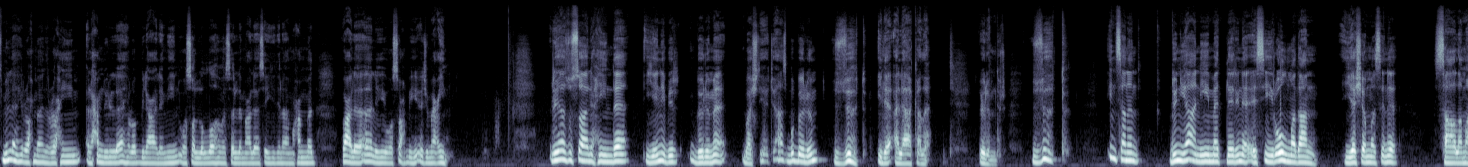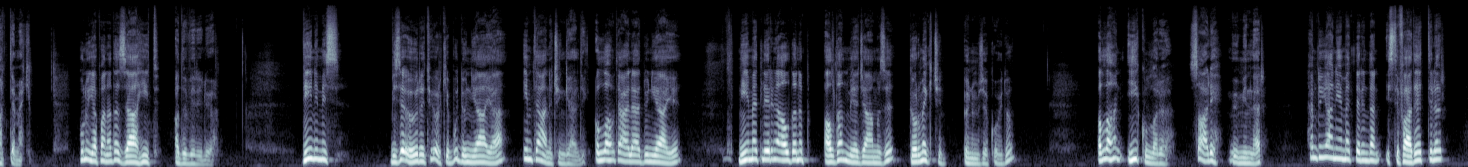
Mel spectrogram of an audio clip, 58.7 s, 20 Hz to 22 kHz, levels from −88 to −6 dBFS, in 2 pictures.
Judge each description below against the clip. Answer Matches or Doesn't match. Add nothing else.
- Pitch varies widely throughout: Matches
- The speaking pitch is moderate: Matches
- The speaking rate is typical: Doesn't match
